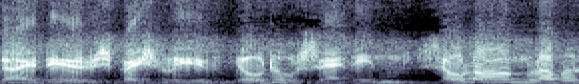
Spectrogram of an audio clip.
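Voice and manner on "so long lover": flirty teasing farewell. Acted. Parting line to Novak.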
